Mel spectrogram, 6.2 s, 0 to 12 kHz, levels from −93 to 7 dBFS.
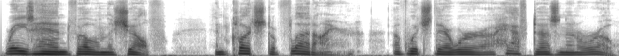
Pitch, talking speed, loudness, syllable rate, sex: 125 Hz, 205 wpm, -16 LUFS, 5.0 syllables/s, male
